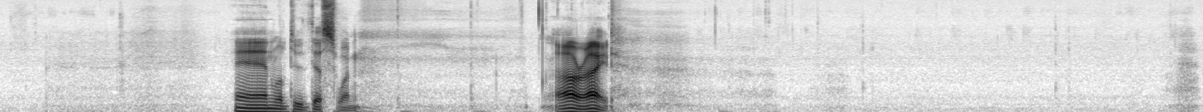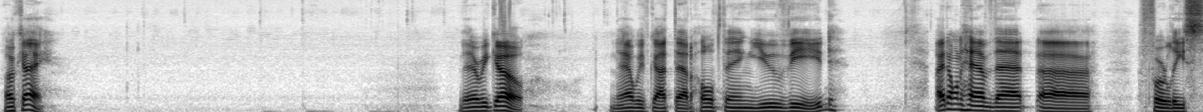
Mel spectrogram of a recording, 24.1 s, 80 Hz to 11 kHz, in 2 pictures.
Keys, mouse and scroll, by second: 1.2-2.7 scroll down 7, 2.7 click, 4.8 shift+k, 5.9 alt+a, 6.1-7.2 scroll down 5, 7.4 shift+middle click, 8.7 click, 11.4-11.7 scroll up 2, 12.4 click, 15.2 ctrl+s, 15.9 alt+a, 16.2 middle click, 17.8 shift+middle click, 18.6 middle click, 20.2 middle click, 22.1-23.2 scroll up 2, 23.6 middle click.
